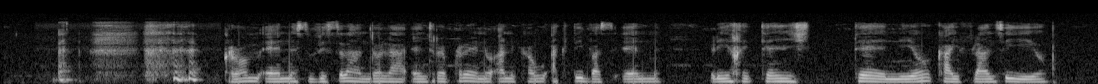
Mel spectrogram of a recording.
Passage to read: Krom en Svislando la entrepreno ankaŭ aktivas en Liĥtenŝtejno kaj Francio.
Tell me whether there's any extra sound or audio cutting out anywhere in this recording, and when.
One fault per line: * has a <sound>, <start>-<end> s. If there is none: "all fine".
* has a laugh, 0.5-2.1 s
